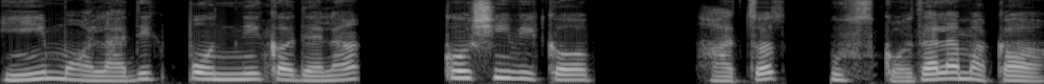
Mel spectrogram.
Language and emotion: Goan Konkani, fearful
